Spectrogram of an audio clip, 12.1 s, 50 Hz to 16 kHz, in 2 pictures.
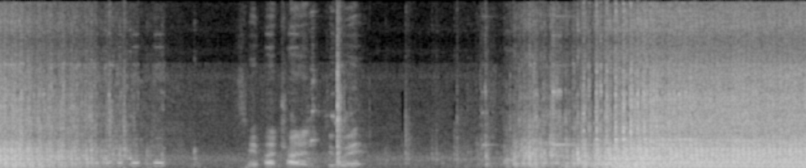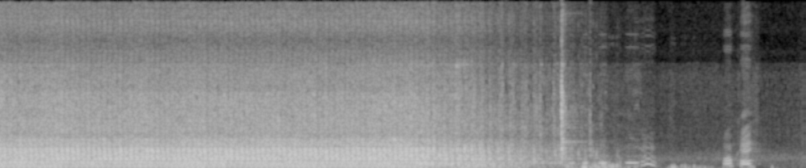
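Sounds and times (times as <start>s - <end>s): mower engine starting and running: 0.0s - 1.2s, 3.6s - 10.9s.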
